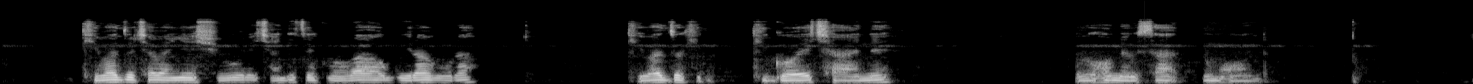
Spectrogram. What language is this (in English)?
Rundi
